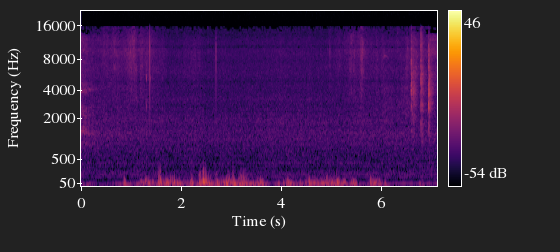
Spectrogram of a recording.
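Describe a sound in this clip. A paintbrush dabs and brushes softly on paper.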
